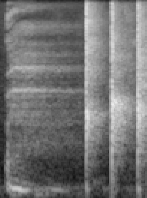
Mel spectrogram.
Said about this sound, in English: See, the clapping is going to ruin it's going to fuck up the recording. Doesn't it?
